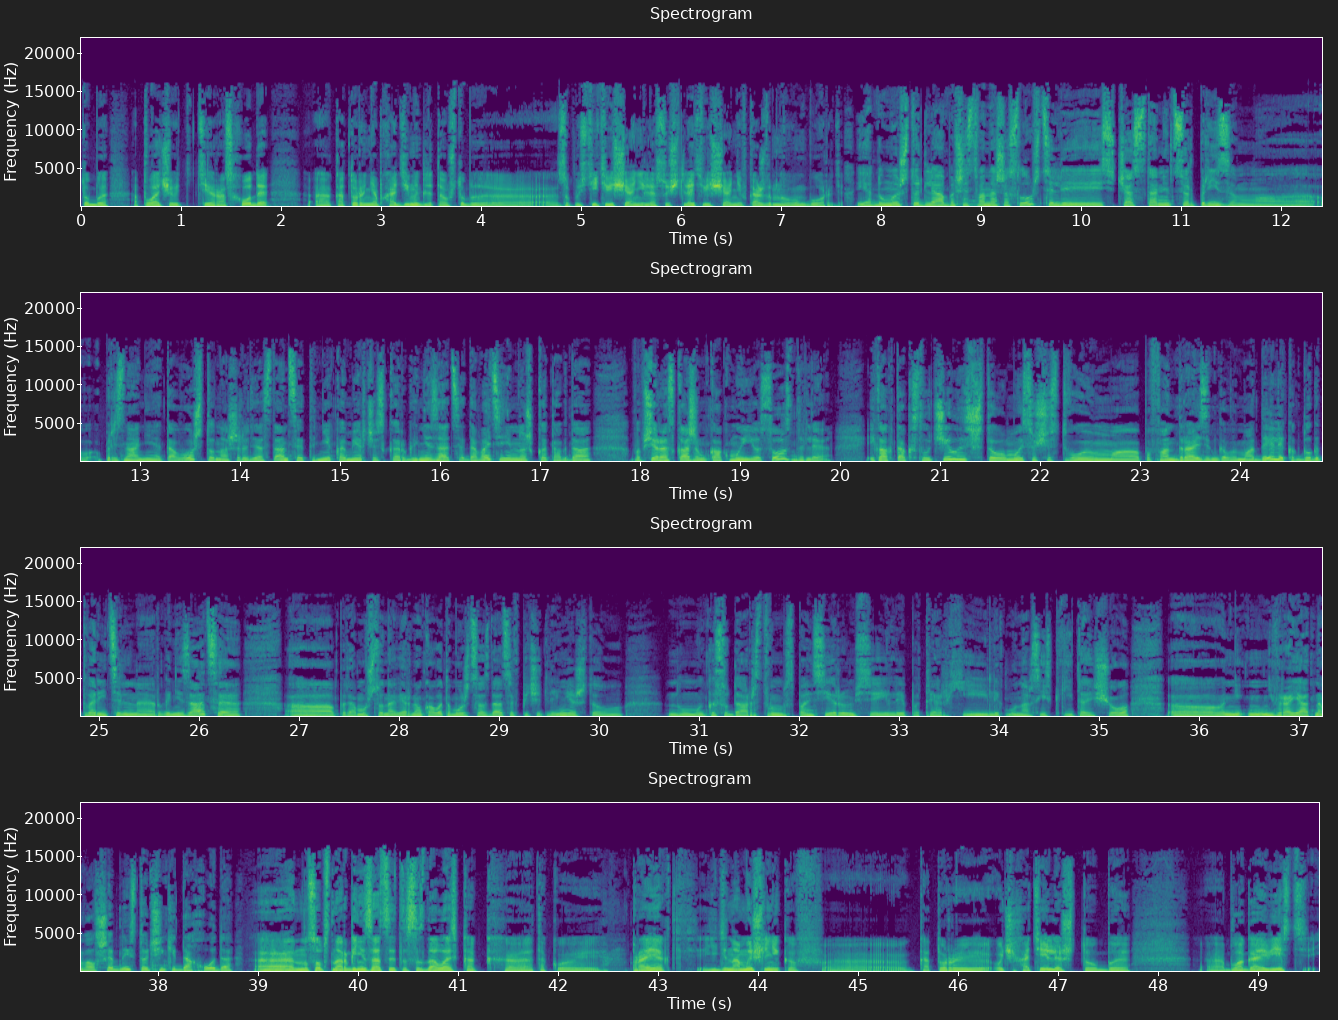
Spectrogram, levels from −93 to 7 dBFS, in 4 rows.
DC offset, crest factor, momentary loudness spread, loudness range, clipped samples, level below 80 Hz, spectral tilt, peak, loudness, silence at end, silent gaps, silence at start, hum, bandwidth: under 0.1%; 18 dB; 10 LU; 5 LU; under 0.1%; -46 dBFS; -4.5 dB/octave; 0 dBFS; -17 LUFS; 0.05 s; none; 0 s; none; 16.5 kHz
